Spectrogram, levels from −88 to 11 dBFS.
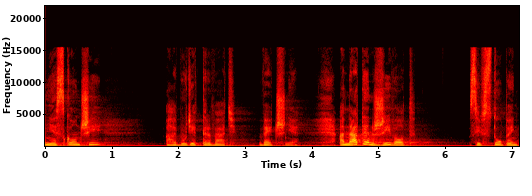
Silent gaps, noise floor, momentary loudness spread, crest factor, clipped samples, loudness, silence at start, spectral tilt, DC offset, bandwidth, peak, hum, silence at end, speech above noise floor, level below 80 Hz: none; -66 dBFS; 19 LU; 20 dB; under 0.1%; -27 LUFS; 0 s; -3.5 dB/octave; 2%; 16 kHz; -8 dBFS; none; 0 s; 39 dB; -60 dBFS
